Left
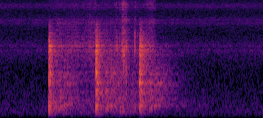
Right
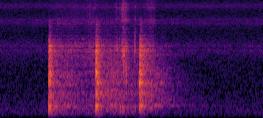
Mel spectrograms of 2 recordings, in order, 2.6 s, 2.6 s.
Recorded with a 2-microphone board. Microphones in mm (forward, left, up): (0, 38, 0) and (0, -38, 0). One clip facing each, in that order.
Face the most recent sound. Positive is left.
turn(degrees=-15)  # may be behind; listen again after turning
